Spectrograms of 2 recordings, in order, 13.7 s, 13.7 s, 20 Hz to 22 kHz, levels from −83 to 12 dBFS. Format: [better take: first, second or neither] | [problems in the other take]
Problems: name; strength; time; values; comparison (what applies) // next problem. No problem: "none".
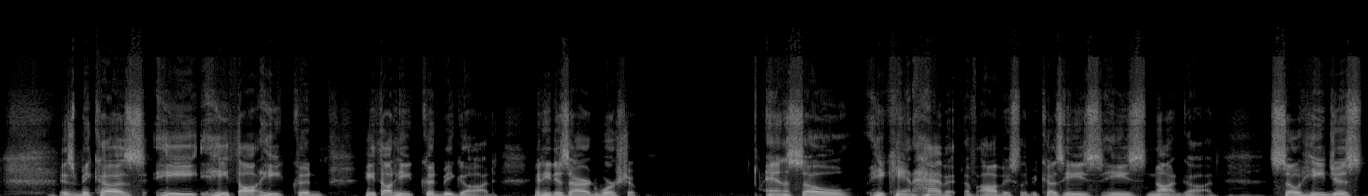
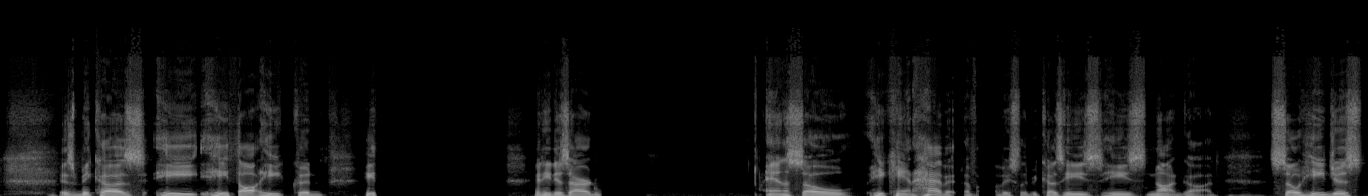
first | audio cutting out; at 4 s for 1.5 s, at 6 s and at 10 s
